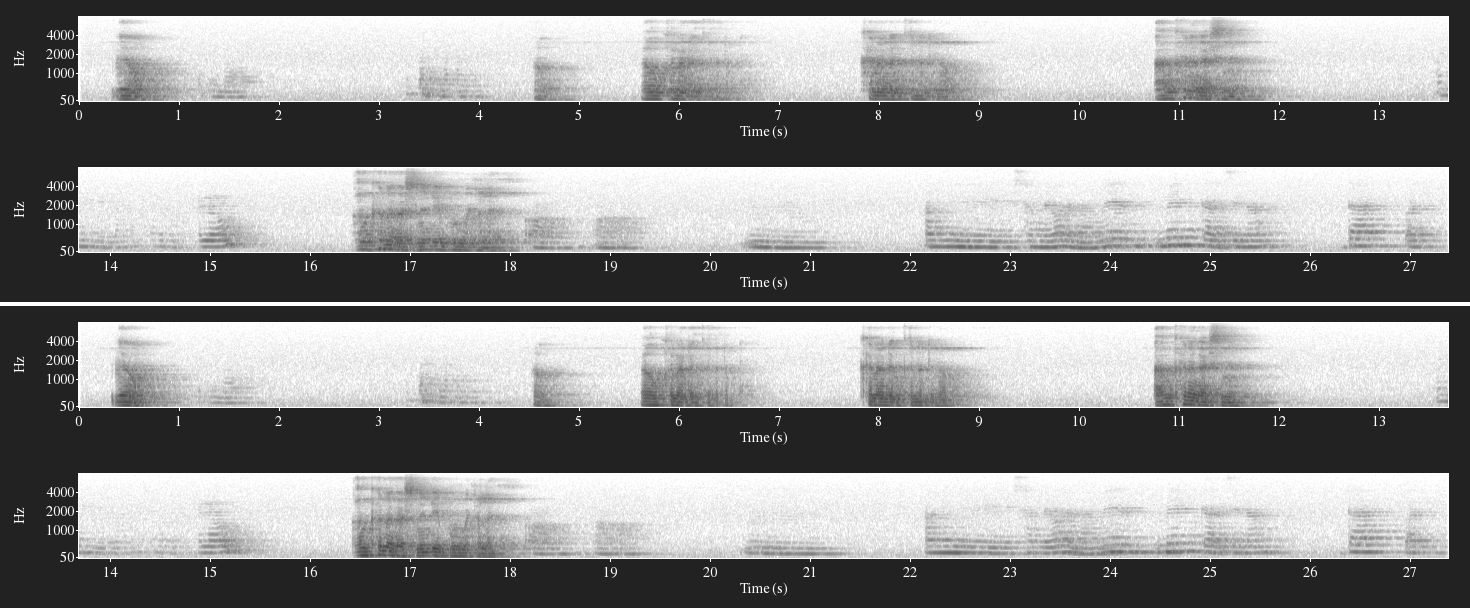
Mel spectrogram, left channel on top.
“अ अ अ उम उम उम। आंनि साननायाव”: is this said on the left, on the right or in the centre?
Centre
